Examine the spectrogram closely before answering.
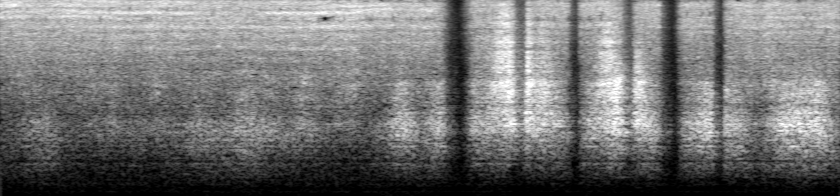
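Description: Airbrush spraying paint: a steady hiss of air for about four seconds, then broken into short spurts about twice a second.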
